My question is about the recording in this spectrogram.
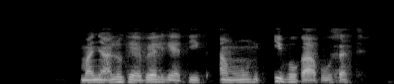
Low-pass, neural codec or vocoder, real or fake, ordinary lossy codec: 5.4 kHz; vocoder, 22.05 kHz, 80 mel bands, WaveNeXt; fake; AAC, 24 kbps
